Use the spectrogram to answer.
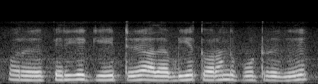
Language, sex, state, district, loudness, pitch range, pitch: Tamil, female, Tamil Nadu, Kanyakumari, -13 LUFS, 195-215 Hz, 200 Hz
